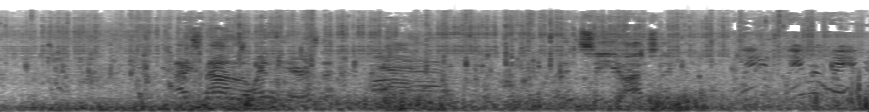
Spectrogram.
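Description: Wind rumbling on the microphone, starting abruptly, with distant voices talking now and then.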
